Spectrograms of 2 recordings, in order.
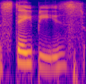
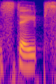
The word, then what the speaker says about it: stapes: that incus attaches to the stay peas or the stapes however you want to pronounce it this little just this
